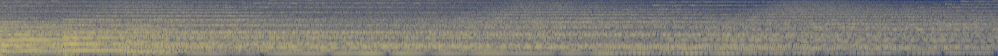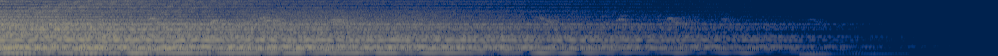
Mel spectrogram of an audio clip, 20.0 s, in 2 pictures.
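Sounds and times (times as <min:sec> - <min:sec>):
piano: 0:00.0 - 0:09.2.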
